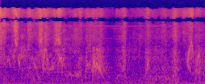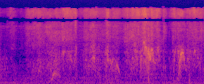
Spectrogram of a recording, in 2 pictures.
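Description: Long black acrylic nails scratch and pinch a large, soft, white quilted fabric duvet that is filled. Quiet, continuous scratchy rustling and soft brushing sit over a steady low rumble, with faint brighter scrapes surfacing now and then.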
